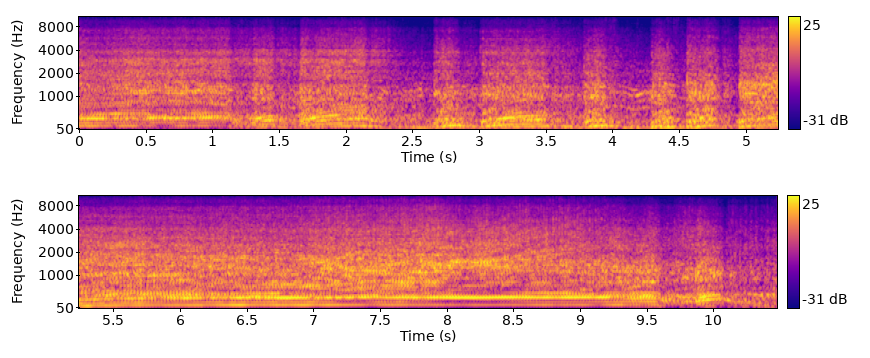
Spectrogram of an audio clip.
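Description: Mud truck's engine revving hard through a mud pit. For the first few seconds the revs surge and fall again and again. About five seconds in it climbs to a high pitch and holds there, then drops off near the end.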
